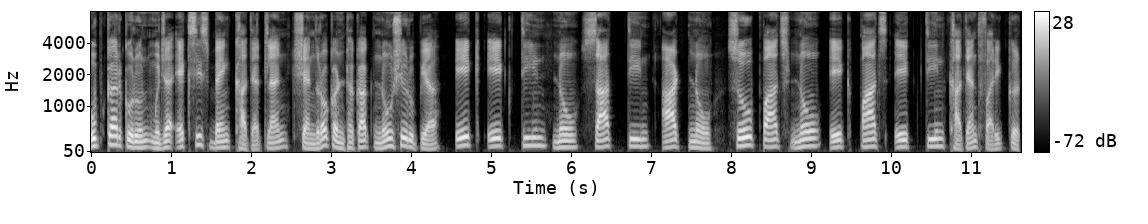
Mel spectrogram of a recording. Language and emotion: Goan Konkani, neutral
